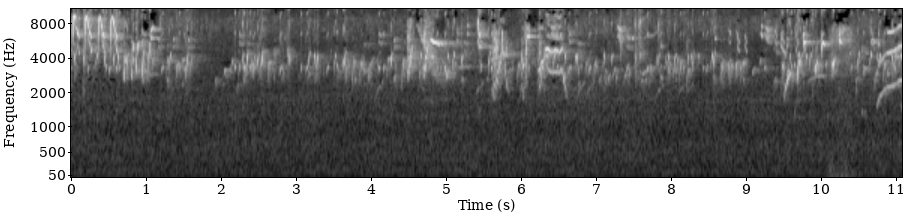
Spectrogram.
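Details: Trained European goldfinch singing a long, fast twittering song of liquid chirps and buzzy trills, in bursts with a brief lull near the middle, meant to stimulate other songbirds.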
